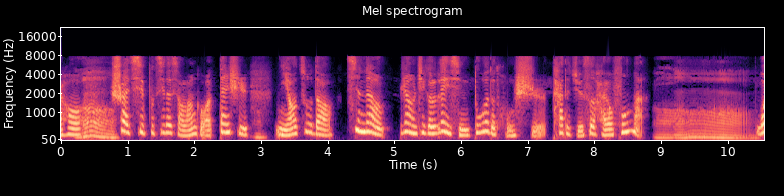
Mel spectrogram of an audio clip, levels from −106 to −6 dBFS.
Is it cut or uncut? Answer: cut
